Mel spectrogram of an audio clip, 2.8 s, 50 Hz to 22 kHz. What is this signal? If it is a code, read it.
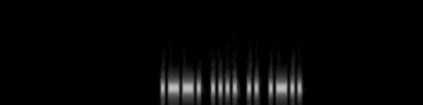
Morse code, heard as a keyed tone, about 53 wpm, 700 Hz. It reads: PHIL
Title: USA Common Names - 50wpm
